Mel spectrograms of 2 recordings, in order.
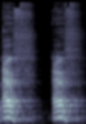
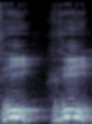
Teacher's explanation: এফ এর সময় বাতাস বের হতে ধরে, এফ এফ। আর ভি এর সময় একটা কম্পন সৃষ্টি হবে, ভি ভি। তারপরে কি আছে?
